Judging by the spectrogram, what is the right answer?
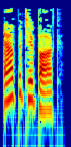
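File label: "apotypic", British English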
